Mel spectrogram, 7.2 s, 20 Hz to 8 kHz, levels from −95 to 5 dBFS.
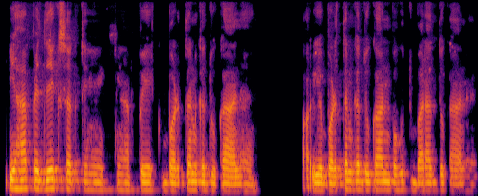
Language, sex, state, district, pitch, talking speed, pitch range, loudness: Hindi, male, Bihar, Saran, 115 Hz, 175 wpm, 110-125 Hz, -17 LUFS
